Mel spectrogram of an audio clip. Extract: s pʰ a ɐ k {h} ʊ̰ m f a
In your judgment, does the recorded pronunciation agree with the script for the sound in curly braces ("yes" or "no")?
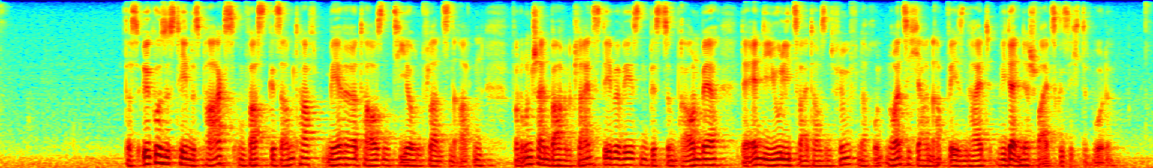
no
